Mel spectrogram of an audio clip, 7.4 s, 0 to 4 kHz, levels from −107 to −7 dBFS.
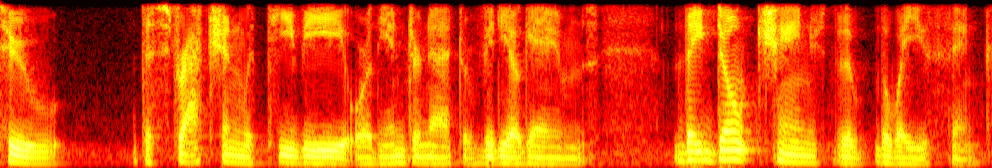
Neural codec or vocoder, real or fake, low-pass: none; real; 3.6 kHz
